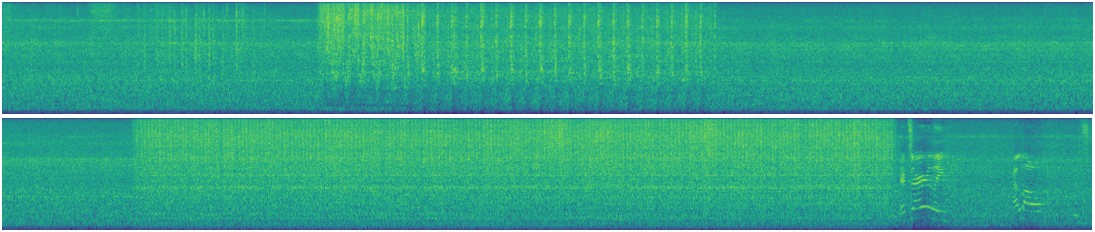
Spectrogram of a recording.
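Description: Spray Fill Xpress chemical mixing station running loudly and steadily as it fills. A fast, even clatter comes in about five seconds in and stops about six seconds later. From about two-thirds of the way through, the running turns smoother, with a steady whine over it.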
